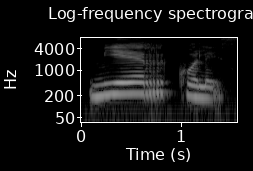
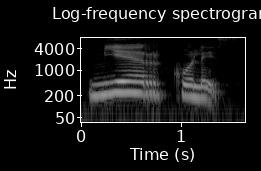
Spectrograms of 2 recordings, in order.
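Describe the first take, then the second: No difference in how they are said.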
